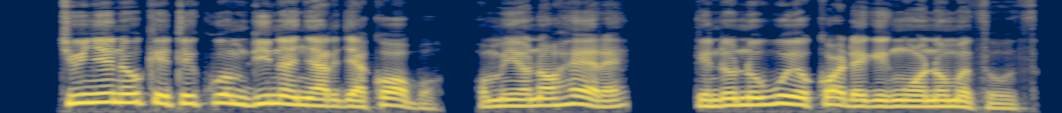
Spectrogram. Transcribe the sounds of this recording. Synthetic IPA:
t͡ʃuɲenoketekwomdinaɲard͡ʒakɔbɔ̰ːmɪjɔnɔɦɛɾɛ | kendonowojokɔdɛɡɪŋwɔnɔmat̪o̰t̪

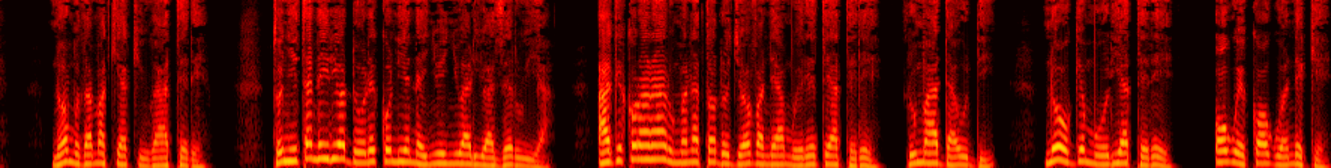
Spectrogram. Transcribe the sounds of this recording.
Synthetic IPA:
nɔmoðamakiakiuɣaːteɾe | toɲiːtaneiɾeɔdoːɾekonienaiɲweiɲuaɾioazɛɾuia̰ | aɡekoɾaɾaɾumanatɔdod͡ʒɛhɔvaneamweɾeːtɛateɾe | ɾumadaudi | noːŋɡemoɾiateɾe | oɣwekɔːɣwɔneke

